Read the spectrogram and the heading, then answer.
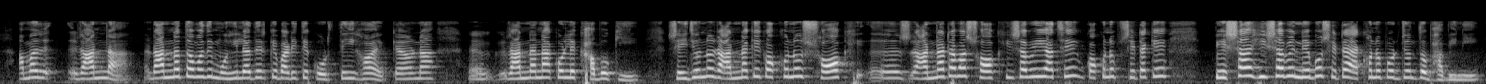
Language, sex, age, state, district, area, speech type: Bengali, female, 60+, West Bengal, Paschim Bardhaman, urban, spontaneous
